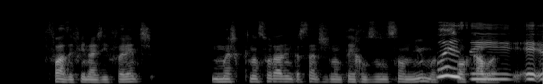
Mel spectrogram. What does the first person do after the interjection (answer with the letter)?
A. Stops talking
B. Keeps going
A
